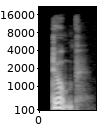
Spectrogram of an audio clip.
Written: dump

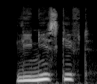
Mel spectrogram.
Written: Linjeskift

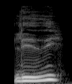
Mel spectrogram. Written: ledig

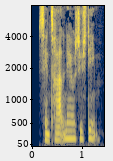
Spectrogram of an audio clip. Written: centralnervesystem

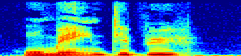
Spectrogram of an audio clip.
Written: romandebut

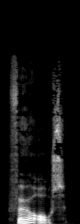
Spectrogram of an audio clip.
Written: fyrreårs

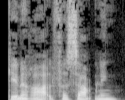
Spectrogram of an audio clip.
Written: generalforsamling

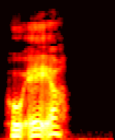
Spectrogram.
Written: HA'er

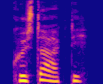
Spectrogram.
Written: krysteragtig

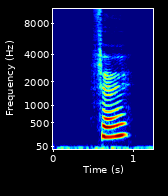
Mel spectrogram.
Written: pho

